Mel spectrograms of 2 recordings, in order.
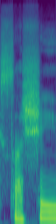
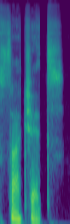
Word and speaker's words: sachet: Like, for example, words like sachet water. It's not sachet, sachet. You pronounce the word properly, entrepreneur, not entrepreneur.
